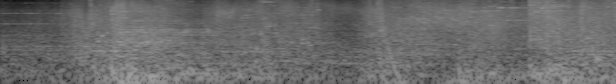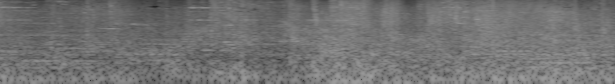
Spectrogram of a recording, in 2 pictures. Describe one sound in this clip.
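Spell blasts and hits crackle and boom in a game fight.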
